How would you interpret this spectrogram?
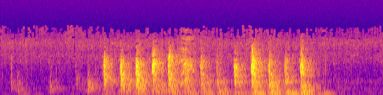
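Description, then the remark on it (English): Knocking on a back door at night, not the wind: a rapid series of hard, even raps, a brief pause, then another quick burst of loud knocks before it stops. No voices. “It is the back door. And it is not the wind.”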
